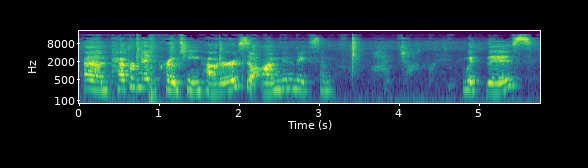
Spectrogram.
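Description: A woman in her thirties chatting in a casual vlog as she unboxes packages in a home office, gushing and excited, with lots of fillers. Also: on the high side, measured pace, recorded from a distance, slight background noise. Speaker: vlogger. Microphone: camera across a desk. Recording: roomy sound from off the mic.

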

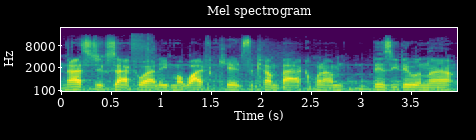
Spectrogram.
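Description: A man's voice: medium pitch, completely flat delivery, brisk, background noise. A middle-aged man giving casual livestream commentary on a game, close on a headset mic. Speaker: game streamer. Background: game music.

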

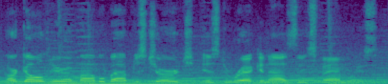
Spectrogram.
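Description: High-voiced man with music behind him. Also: lively intonation, normal speed. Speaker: church vlog host. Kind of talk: earnest scripted monologue to camera. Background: instrumental music.

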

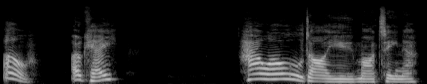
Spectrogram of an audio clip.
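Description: A woman's voice: low-pitched, very animated, takes it slowly, no room sound, clean studio sound, exaggerated voice. A woman voicing a friendly sixteen-year-old boy from Spain in a scripted textbook dialogue, carefully spelling out letters. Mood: plain.

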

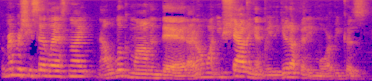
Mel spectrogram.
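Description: A man's voice: a little high, animated, fairly quick, fairly bright tone. A man playing an affectionate, teasing suburban American husband and father in a stage play reading. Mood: teasing, stubborn. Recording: roomy, distant, some noise.

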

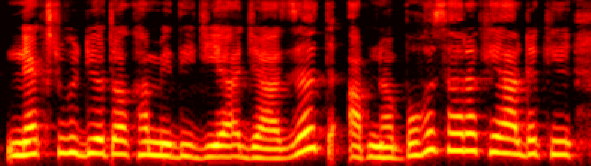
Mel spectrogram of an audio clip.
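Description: A woman's voice: a little high, lively intonation, normal speed, dark tone. A woman, hosting a cooking channel and narrating each step politely in a voice-over. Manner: step-by-step, polite, religious greetings.

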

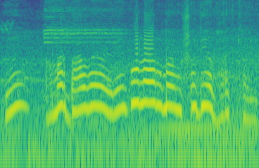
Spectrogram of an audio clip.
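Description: A woman's voice: high-pitched, animated, normal speed, a little mellow, slight background noise. A woman playing a bossy, hot-tempered village wife in a comic cartoon, scolding with a Bangladeshi Bengali accent. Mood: angry, threatening. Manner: scolding, demanding.

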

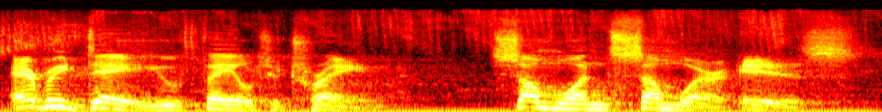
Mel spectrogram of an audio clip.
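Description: Game role: ancient protector deity, solemn formal delivery, medium pitch, stern authority. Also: male voice, sing-song, background noise. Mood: grave, stern. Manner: formal, grave, measured.

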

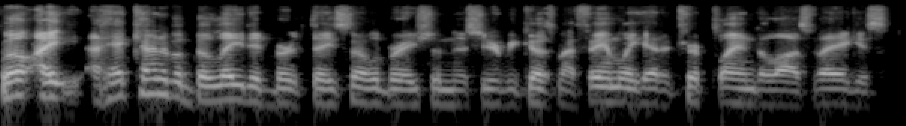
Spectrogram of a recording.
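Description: Hoarse man in his fifties. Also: mid-range voice, fairly even intonation, fairly bright tone. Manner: measured, detailed storytelling. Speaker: actor guest. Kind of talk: casual interview chat. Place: home room. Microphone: video call.

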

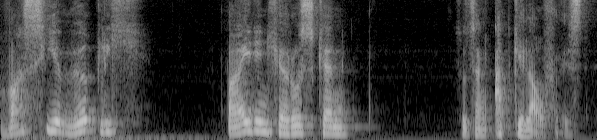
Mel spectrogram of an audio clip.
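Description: A man's voice: fairly high pitch, sing-song, unhurried, soft background music. A man speaking as a documentary interview expert, carefully qualifying what he says.

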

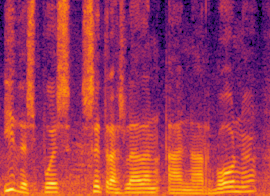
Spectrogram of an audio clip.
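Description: A man explaining as an expert in an unscripted interview, in a halting, phrase-by-phrase way. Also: fairly high pitch, lively intonation, background noise.

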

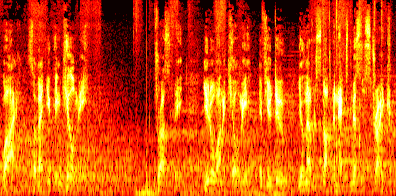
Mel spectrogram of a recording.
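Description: A man's voice: medium pitch, expressive, moderate pace, over loud music, close to an everyday voice. An actor playing a composed, calculating middle-aged male military commander in a video game. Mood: calm, menacing. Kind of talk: dramatic video game acting.

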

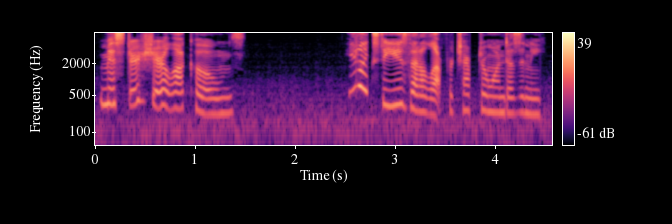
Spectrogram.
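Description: A woman performing an intimate audio roleplay as an affectionate, bookish partner, chatting casually with hesitant pauses. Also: high voice, slight background noise. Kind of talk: intimate acted roleplay monologue. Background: ambient train sound effects.

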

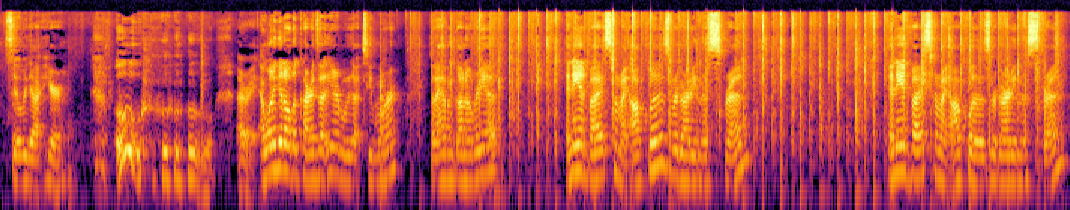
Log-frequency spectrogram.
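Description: Raspy young woman doing a tarot reading. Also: medium pitch, moderate pace, a little hiss or hum. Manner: chatty, giggly, apologetic asides. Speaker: tarot reader. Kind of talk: casual tarot reading to camera. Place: small indoor room, plain wall.

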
